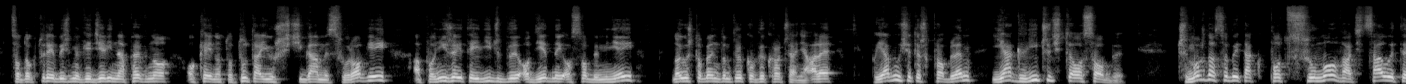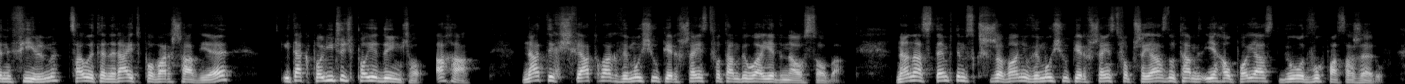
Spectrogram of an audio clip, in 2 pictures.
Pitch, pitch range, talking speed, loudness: 145 Hz, 130-165 Hz, 165 wpm, -17 LUFS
